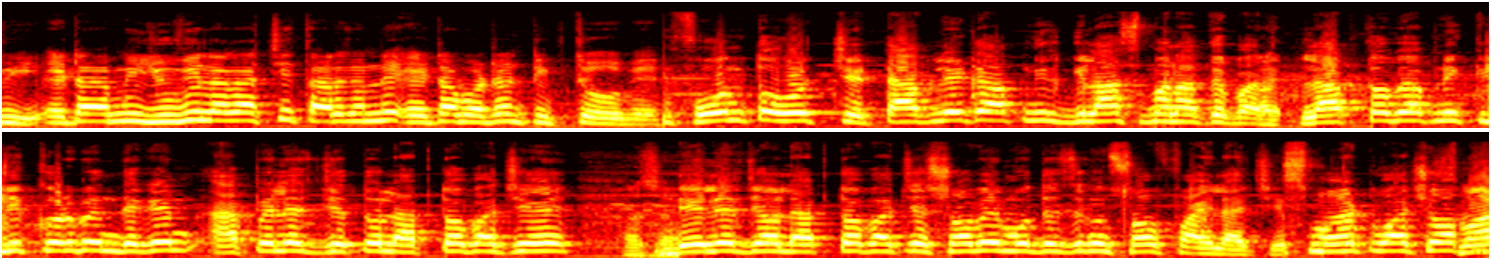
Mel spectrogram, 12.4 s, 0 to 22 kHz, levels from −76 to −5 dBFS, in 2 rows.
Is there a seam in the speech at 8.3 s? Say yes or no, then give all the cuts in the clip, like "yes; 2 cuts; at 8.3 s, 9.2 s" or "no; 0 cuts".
no; 3 cuts; at 2.8 s, 5.3 s, 11.5 s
